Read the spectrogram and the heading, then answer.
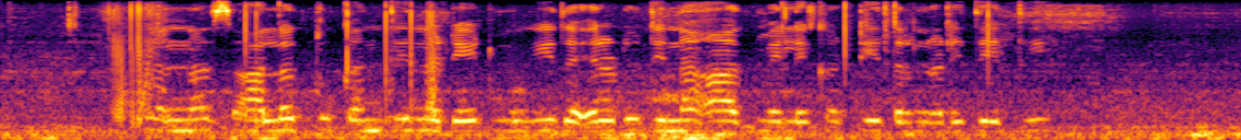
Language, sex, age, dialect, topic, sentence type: Kannada, female, 25-30, Dharwad Kannada, banking, question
